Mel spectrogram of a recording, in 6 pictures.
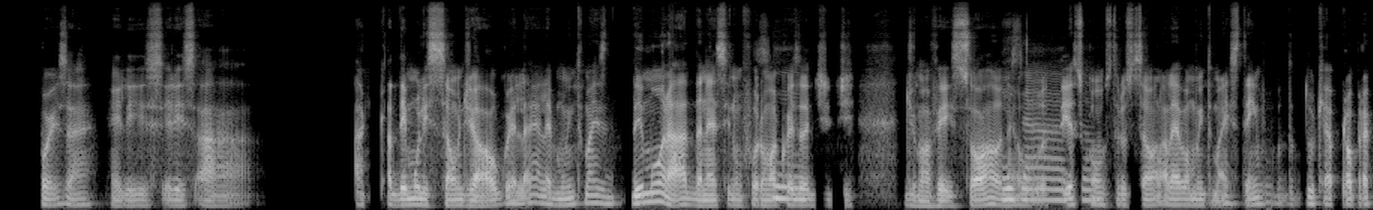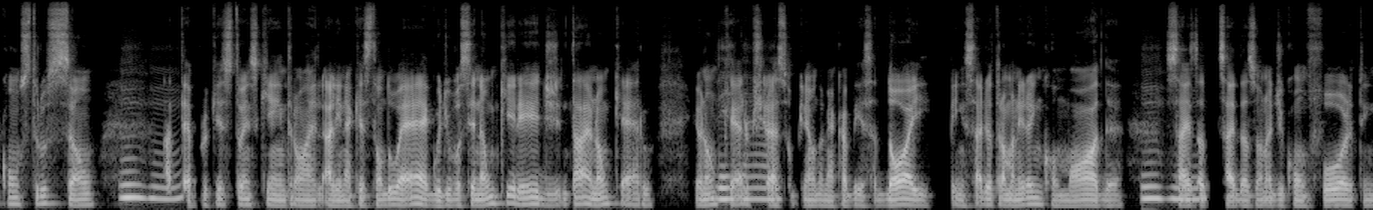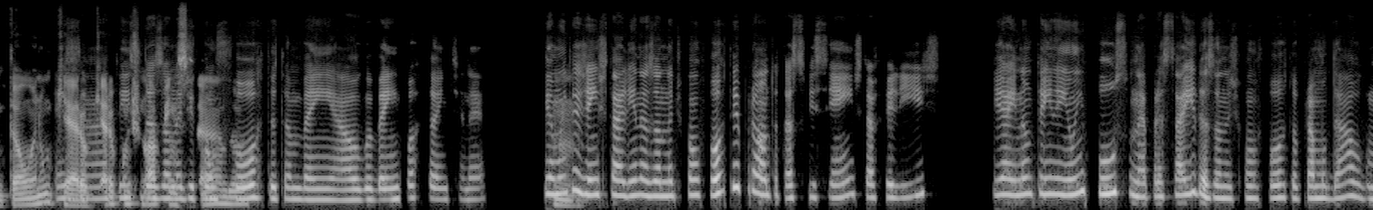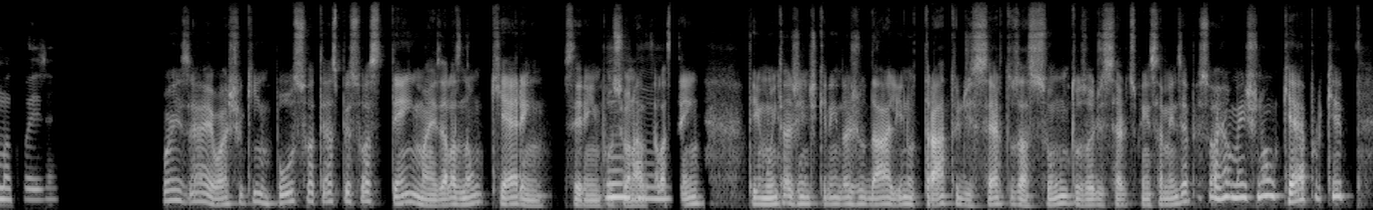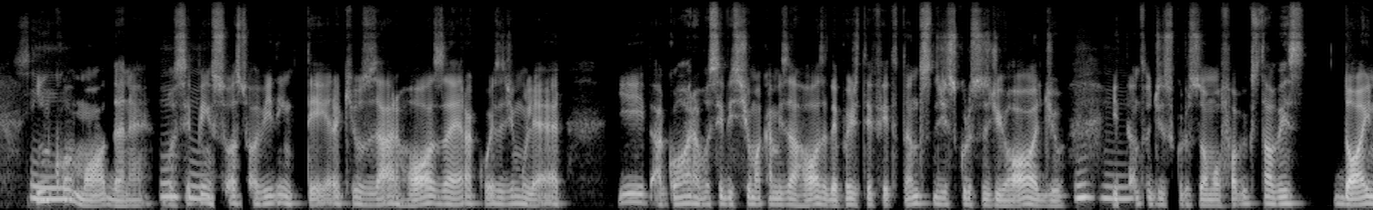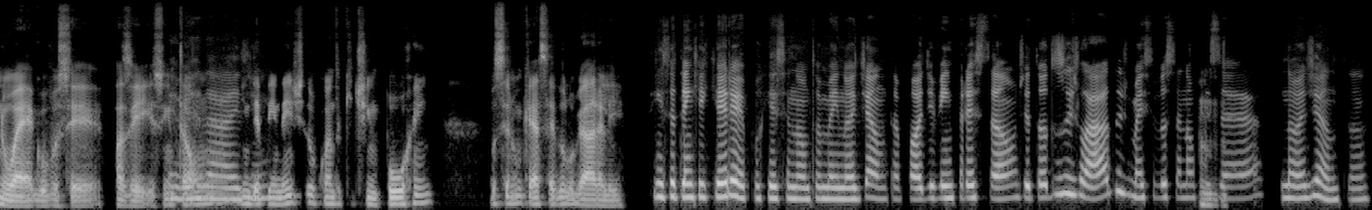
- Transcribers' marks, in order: none
- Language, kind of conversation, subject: Portuguese, podcast, Como a escola poderia ensinar a arte de desaprender?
